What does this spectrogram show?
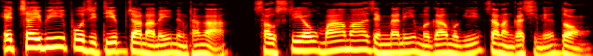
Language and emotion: Bodo, neutral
